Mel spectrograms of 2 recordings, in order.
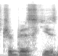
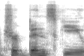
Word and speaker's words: Trubisky: for i'm like dude it's like biscuit dude like trump biscuit he's like he's a biscuit i'm like no man that's just how you like pronounce his name it's like a biscuit like trubisky biscuit oh okay okay okay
